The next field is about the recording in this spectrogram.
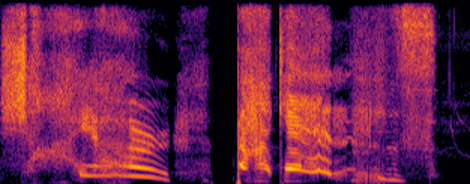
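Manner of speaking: very high, swooping shriek. Retelling a movie scene where a creature screams: Gollum screaming. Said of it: "You sound just like him".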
